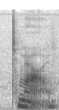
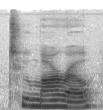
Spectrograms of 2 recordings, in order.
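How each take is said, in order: First: The first vowel is a quick, reduced schwa. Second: The first vowel is fully pronounced. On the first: "we say that rapidly, and the two at the beginning becomes t" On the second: "instead of saying tomorrow"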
